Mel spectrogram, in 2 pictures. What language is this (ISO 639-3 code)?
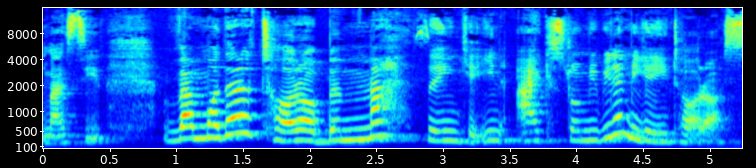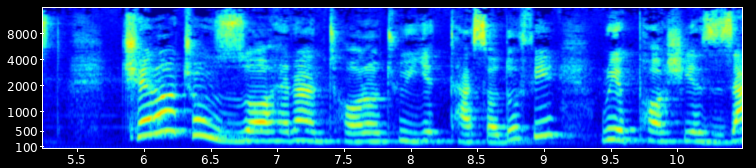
fas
